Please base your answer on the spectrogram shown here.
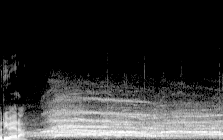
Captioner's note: audience cheers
